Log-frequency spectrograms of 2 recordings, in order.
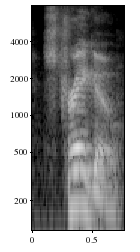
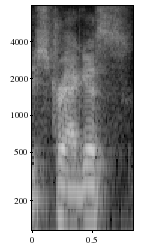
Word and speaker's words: Strago: And so this person was like, oh, it's pronounced, okay, Strago, by the way. This is all stuff I already knew, try harder. And I put Strago, actually Stragus, but in the US we got Strago.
